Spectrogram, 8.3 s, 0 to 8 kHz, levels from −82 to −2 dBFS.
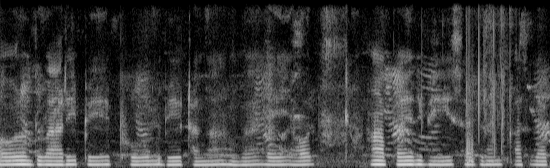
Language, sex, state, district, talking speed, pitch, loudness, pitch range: Hindi, female, Bihar, Katihar, 85 wpm, 180 Hz, -22 LUFS, 175-180 Hz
